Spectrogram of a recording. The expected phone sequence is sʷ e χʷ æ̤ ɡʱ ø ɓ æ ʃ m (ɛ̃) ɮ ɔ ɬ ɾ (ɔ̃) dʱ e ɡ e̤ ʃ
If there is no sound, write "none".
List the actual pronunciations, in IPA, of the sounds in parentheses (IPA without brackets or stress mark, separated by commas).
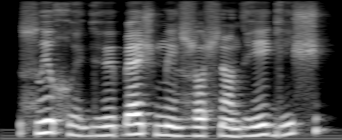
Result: ẽ, ɑ̃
